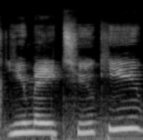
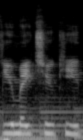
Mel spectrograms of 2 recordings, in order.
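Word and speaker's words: Yume 2kki: the most known is Yume Tuki, which literally, you pronounce it like Yume Nikki, but there's a 2 there because in Japanese 2 is ni.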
